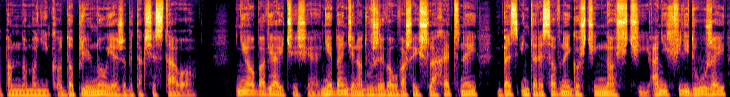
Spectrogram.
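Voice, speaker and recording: Male narrator as a calm, menacing older grandmother in an audiobook, deep and measured, dry. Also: no room sound.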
